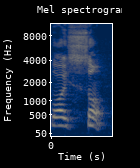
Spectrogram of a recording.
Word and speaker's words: poisson: If there is two S's, it's called poisson, poisson.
